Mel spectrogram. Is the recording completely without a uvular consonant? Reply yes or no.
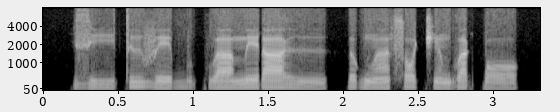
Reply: yes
